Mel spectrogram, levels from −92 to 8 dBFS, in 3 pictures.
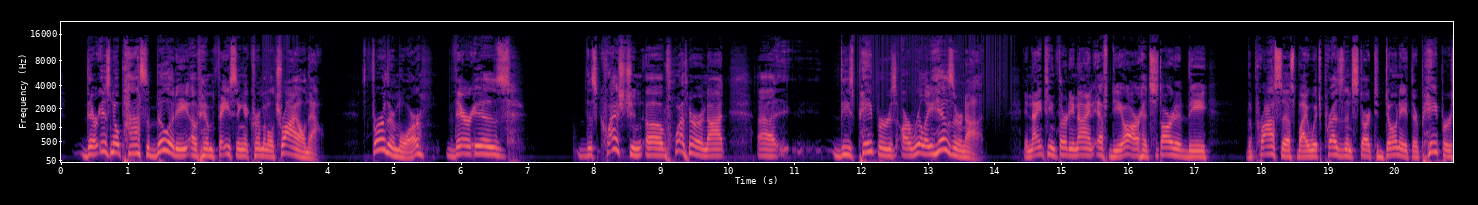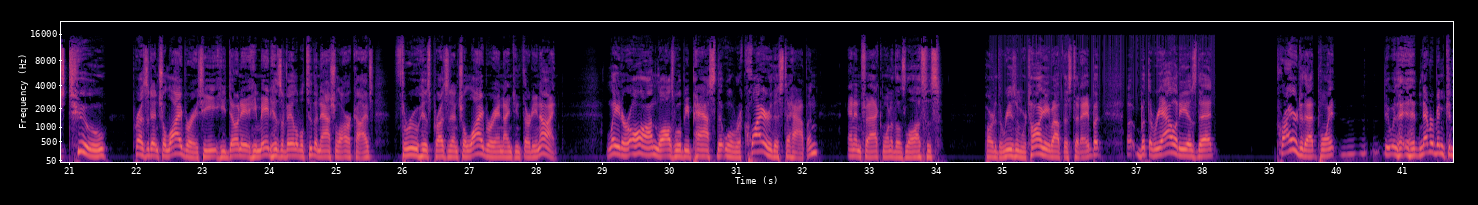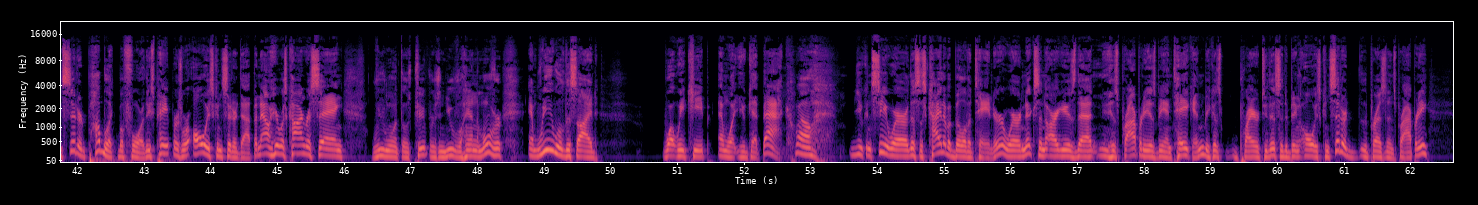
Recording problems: crackling; faint; at 3 s, from 12 to 14 s and from 35 to 38 s; 25 dB below the speech

